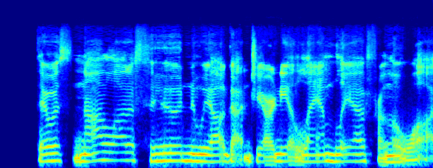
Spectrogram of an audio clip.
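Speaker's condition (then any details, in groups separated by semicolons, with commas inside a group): ALS (Lou Gehrig's disease); fast progressing form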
